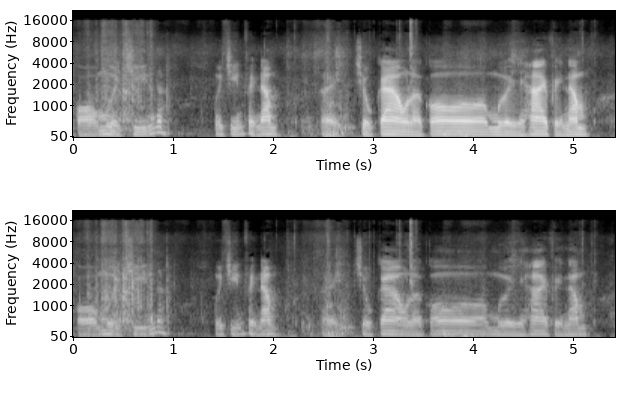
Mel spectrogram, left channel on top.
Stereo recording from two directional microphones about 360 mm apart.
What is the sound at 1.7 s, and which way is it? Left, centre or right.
Speech, left.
